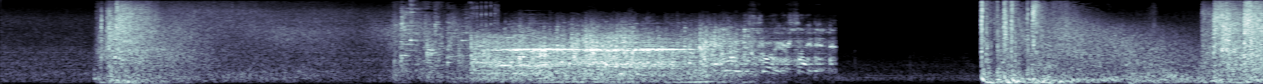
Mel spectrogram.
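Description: Heavy naval guns fire with deep booming blasts.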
